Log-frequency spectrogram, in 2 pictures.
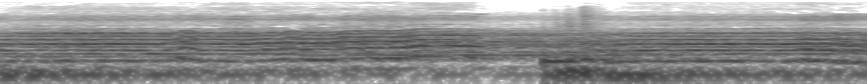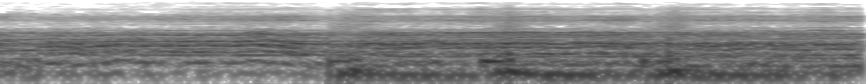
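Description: Melodic religious chanting: a voice sings long held notes that waver and glide in pitch.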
